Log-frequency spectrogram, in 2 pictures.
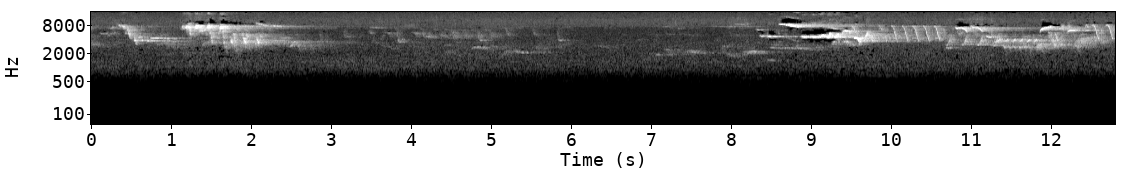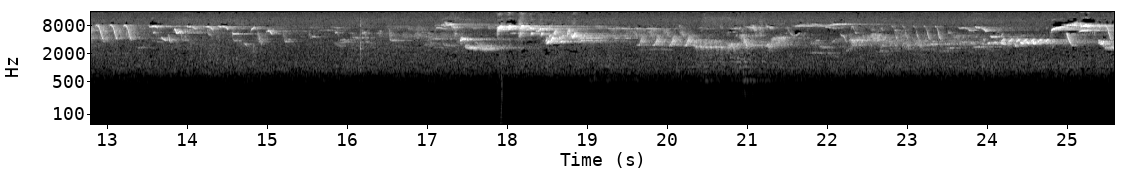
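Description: Songbirds chirping and singing quick trills in several bursts, with a quiet lull a few seconds in.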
